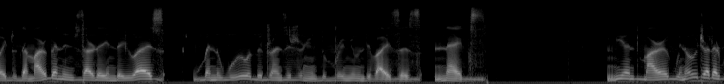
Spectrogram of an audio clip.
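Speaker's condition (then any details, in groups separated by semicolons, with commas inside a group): Laryngeal cancer, voice loss, electrolarynx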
